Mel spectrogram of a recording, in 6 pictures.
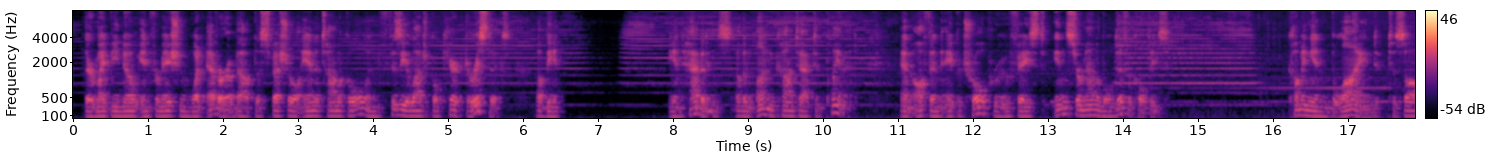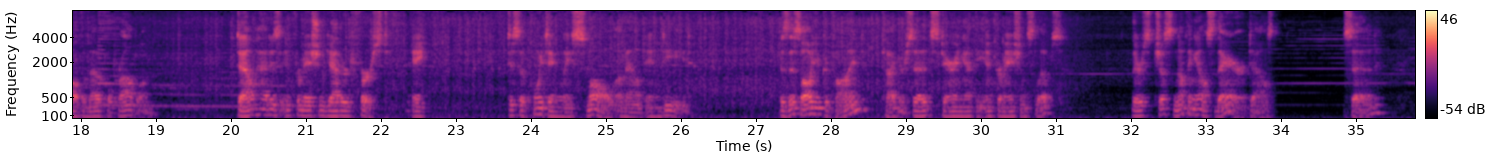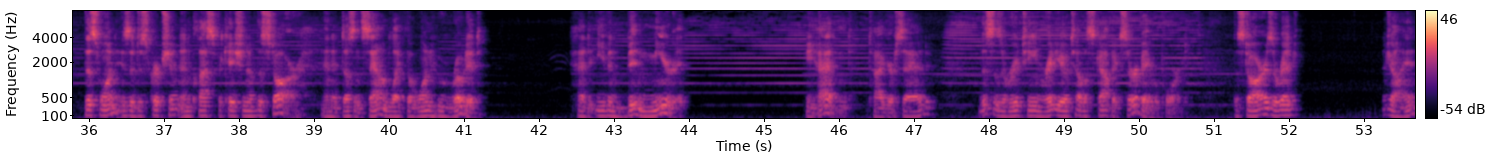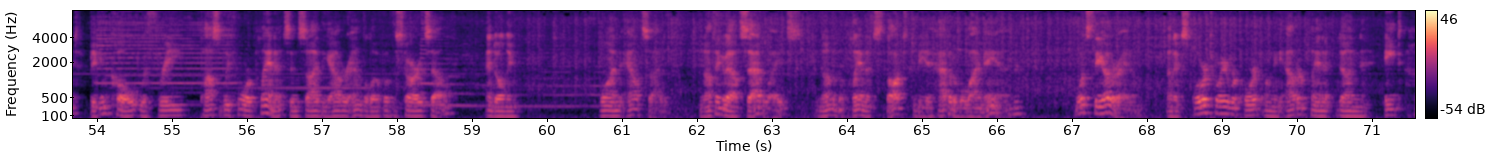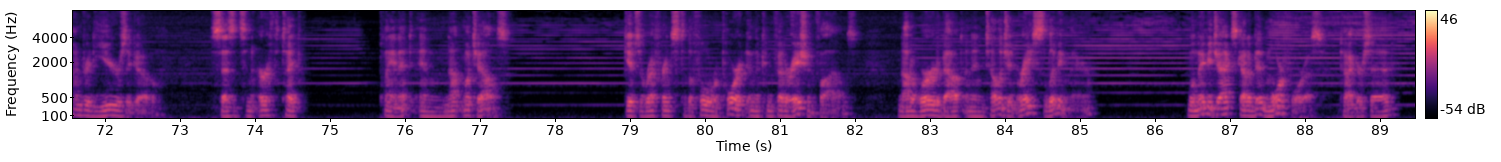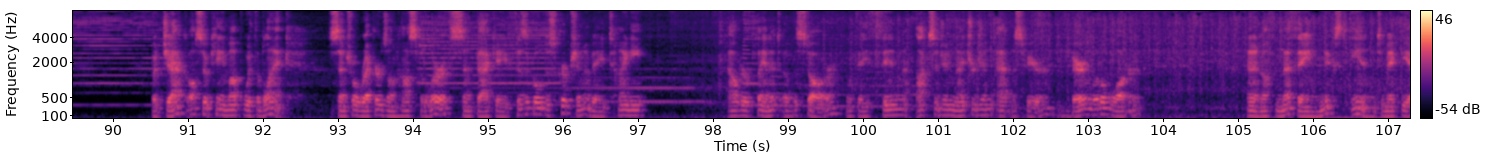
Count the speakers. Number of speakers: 1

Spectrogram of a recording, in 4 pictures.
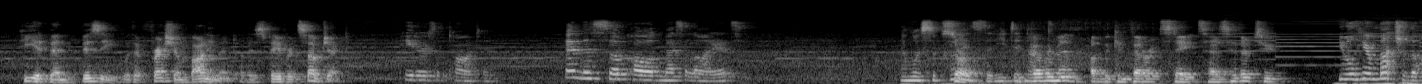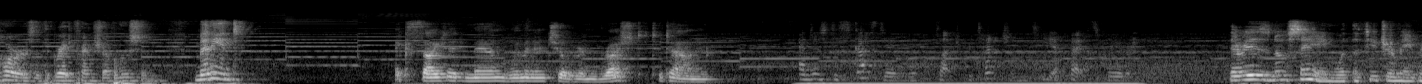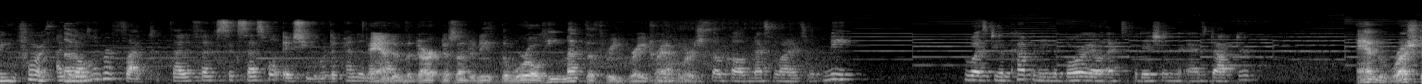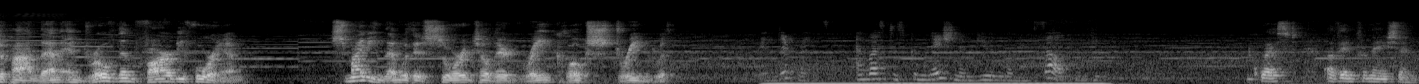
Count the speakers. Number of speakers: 10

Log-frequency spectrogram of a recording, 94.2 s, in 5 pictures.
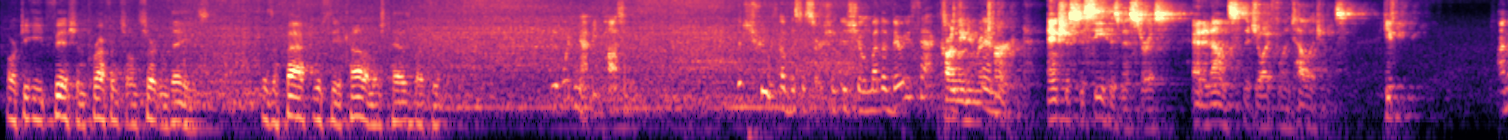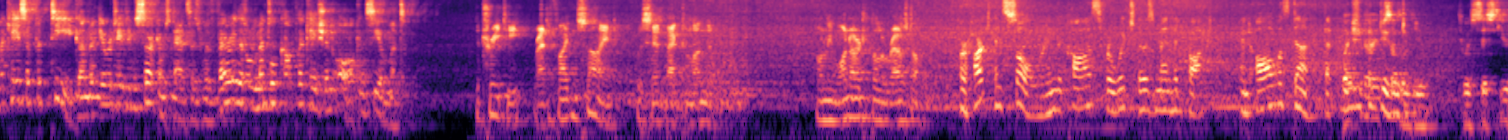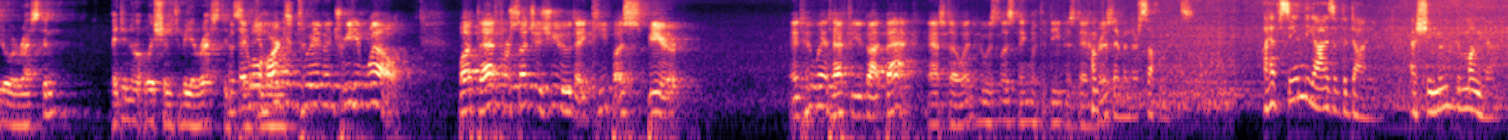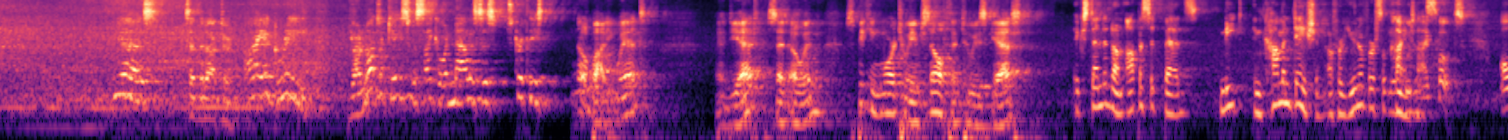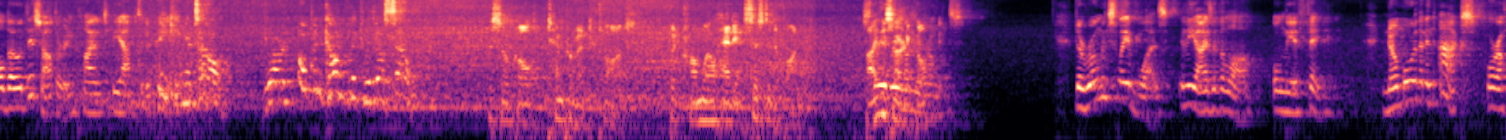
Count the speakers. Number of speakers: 8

